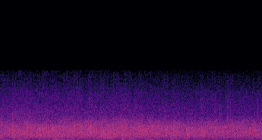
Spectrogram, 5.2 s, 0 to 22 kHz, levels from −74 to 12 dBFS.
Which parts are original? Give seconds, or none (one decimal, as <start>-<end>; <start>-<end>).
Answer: 0.0-0.4; 3.1-5.2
